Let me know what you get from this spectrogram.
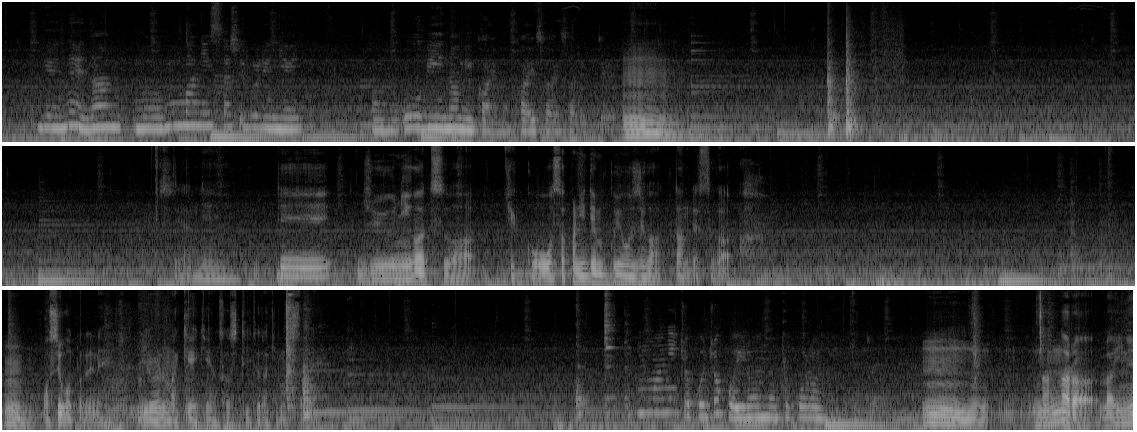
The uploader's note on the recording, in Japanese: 年越しそばを作りながらの収録なので、物音が多いです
